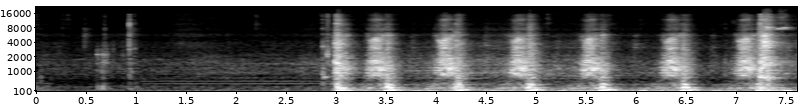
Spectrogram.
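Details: Hard starting: the starter cranks in rhythmic pulses about twice a second for five seconds without firing. A starter relay is suspected but not confirmed.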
